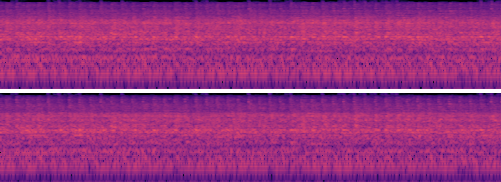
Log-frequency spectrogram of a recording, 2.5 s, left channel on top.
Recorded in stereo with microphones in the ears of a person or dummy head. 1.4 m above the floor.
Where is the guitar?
I don't hear a guitar.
